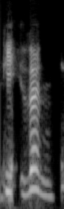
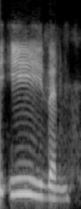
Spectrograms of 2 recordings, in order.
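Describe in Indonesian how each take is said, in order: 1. Vokal pertama dipotong oleh hentian glotis. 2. Vokal pertama dipanjangkan menjadi i panjang. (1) "Asalnya izan" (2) "Tapi ditukar jadi izan"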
